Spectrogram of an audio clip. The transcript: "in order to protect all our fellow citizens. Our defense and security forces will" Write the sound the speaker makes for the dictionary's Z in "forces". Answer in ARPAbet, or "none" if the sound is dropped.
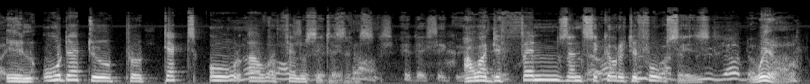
Z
